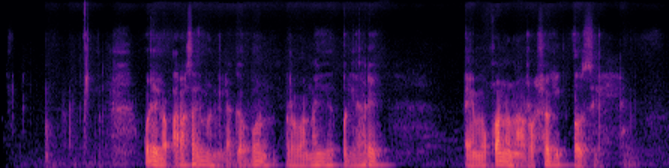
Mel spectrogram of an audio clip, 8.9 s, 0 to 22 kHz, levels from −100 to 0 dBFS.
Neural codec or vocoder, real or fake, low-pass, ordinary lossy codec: codec, 44.1 kHz, 7.8 kbps, DAC; fake; none; none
